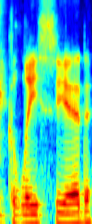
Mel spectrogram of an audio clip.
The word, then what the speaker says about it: Glaciid: Glaciid. Oh, yeah. Glaci. Yeah. Something like that. Yeah. Yeah. It's like not glacier, but glaciad.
